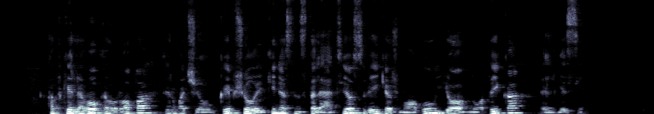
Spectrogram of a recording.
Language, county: Lithuanian, Vilnius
